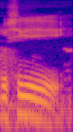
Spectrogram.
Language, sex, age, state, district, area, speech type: Kannada, male, 30-45, Karnataka, Bangalore Urban, urban, spontaneous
